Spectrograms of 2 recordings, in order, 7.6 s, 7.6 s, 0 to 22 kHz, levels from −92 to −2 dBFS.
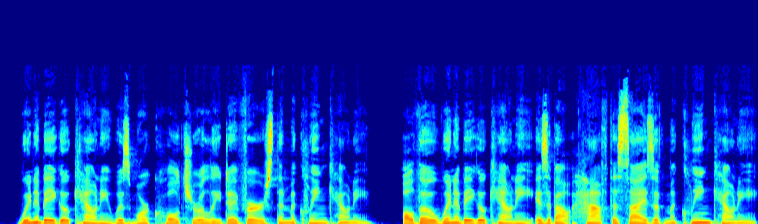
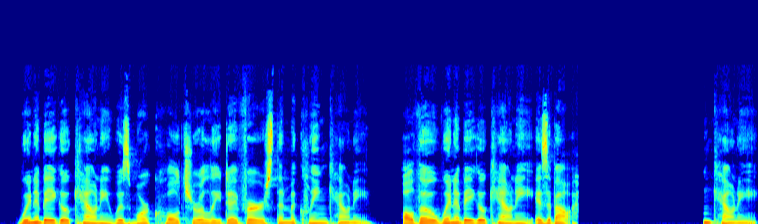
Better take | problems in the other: first | audio cutting out; at 6 s for 1.5 s

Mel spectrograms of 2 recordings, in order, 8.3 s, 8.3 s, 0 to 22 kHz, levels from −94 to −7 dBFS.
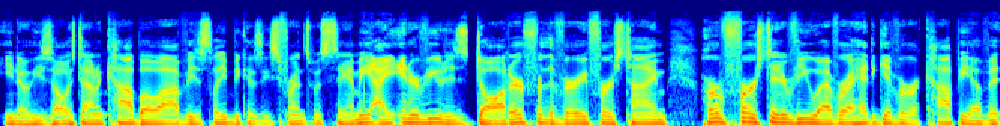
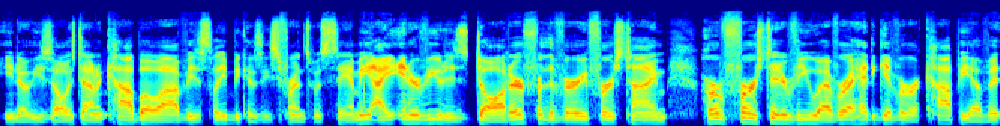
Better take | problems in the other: first | thin; very; fading below 350 Hz

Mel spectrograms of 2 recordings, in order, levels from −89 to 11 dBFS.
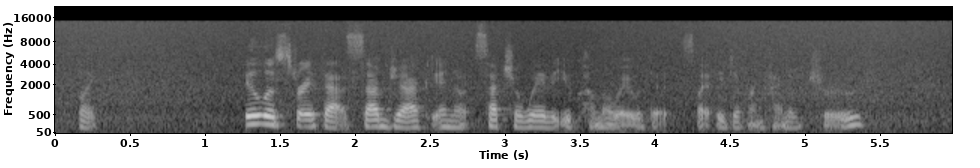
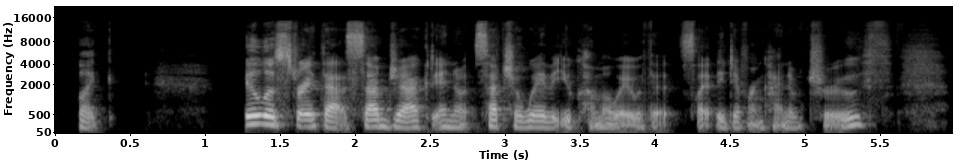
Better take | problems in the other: second | hiss; loud; throughout; 9 dB below the speech

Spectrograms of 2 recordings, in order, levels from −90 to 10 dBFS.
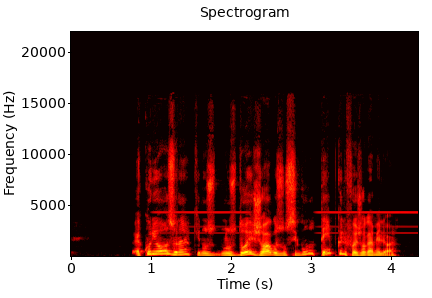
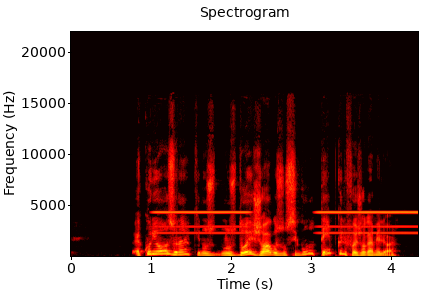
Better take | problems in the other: first | high-pitched whine; loud; from 1 to 2 s and from 3 s on; 4.5 kHz, 9 dB below the speech; faint in the first

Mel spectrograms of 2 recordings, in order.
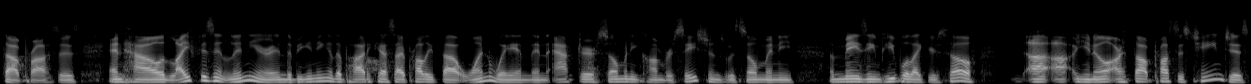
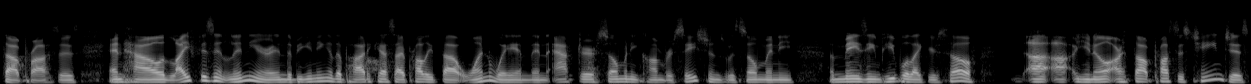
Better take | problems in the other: neither | muffled; very; fading above 2 kHz; the same in both

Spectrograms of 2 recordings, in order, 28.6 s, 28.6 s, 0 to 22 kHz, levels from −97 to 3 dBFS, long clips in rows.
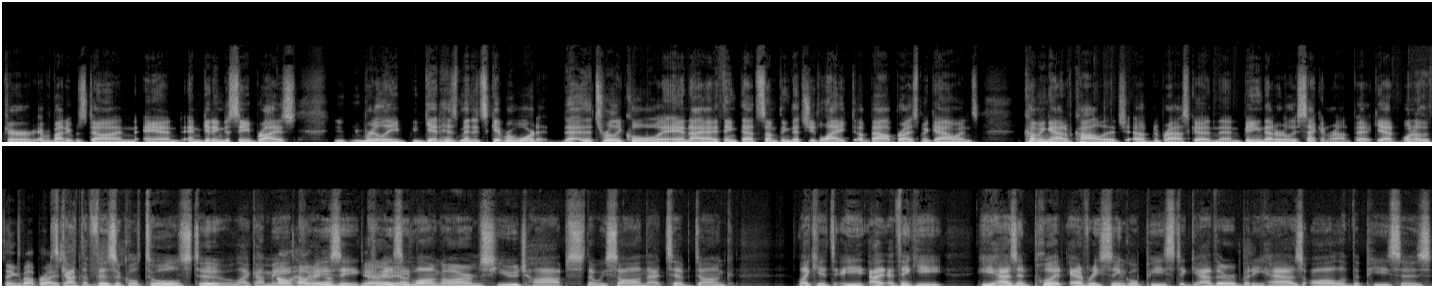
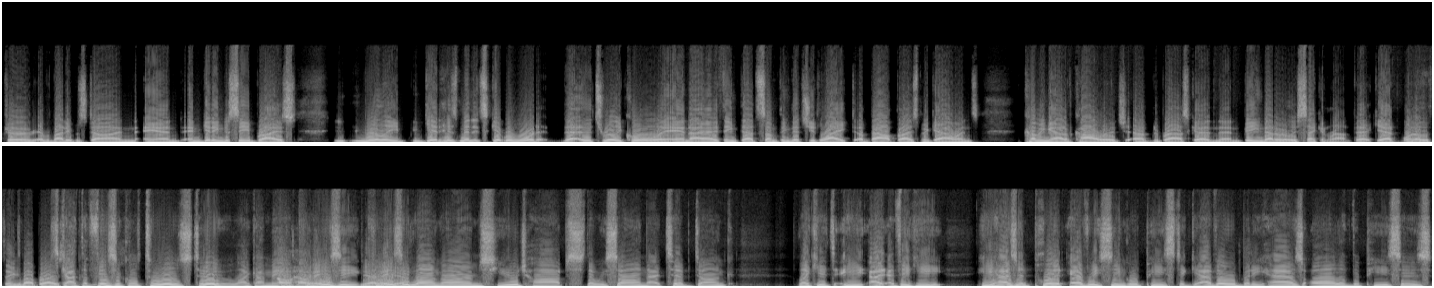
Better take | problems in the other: first | distortion; heavy; 23% of the sound clipped

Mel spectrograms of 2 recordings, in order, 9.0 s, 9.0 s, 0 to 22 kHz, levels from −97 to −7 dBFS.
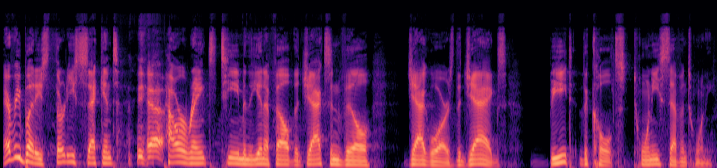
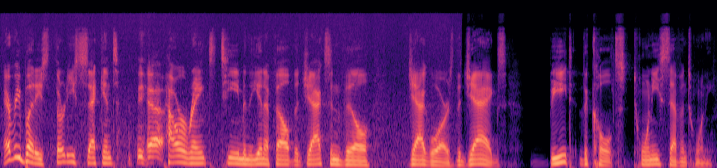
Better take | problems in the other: first | hiss; faint; until 6 s; 25 dB below the speech

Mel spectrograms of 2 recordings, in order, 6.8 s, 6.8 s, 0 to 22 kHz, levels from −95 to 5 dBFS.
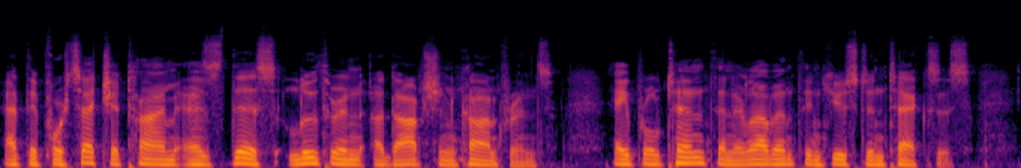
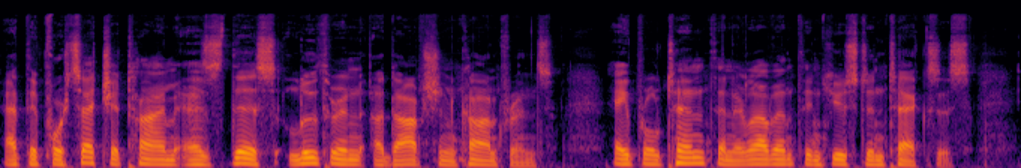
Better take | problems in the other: second | muffled; slightly; fading above 3 kHz

